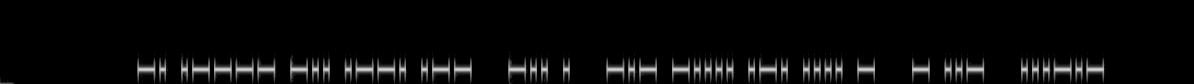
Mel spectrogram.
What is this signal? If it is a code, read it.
Morse code, heard as a keyed tone, about 22 wpm, 700 Hz. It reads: N1DPW DE K6RHT TU <SK>
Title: Practice QSO - Exchange 4 - Ending - 22wpm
